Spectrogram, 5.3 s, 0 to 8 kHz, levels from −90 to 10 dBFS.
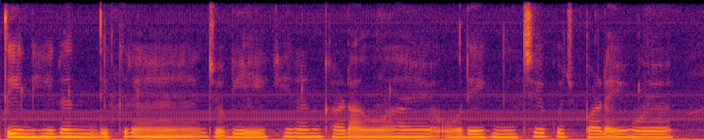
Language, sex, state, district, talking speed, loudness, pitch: Hindi, female, Uttar Pradesh, Lalitpur, 215 wpm, -16 LUFS, 185 Hz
